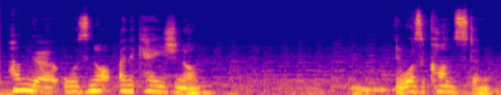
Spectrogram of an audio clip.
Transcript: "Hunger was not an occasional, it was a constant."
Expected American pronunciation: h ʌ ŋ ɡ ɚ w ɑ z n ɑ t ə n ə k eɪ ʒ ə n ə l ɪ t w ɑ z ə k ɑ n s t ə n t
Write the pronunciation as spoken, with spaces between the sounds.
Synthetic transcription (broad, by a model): h ʌ ŋ ɡ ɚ w ɑ z n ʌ t ə n ə k eɪ ʒ ə n ə l ɪ t w ɑ z ə k ɑ n s t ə n t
